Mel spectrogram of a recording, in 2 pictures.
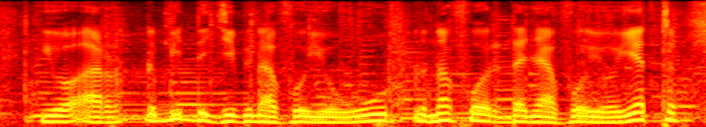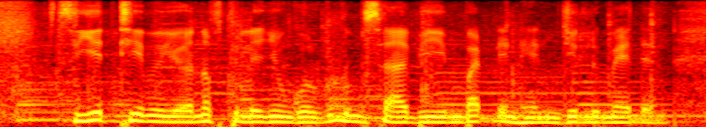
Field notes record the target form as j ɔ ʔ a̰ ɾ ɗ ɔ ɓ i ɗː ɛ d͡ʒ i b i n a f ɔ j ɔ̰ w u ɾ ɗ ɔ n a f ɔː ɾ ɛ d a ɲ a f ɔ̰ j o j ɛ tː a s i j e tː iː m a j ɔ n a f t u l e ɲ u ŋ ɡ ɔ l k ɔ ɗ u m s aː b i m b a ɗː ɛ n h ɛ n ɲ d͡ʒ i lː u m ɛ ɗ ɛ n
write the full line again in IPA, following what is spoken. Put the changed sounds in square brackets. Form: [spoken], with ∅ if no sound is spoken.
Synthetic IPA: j ɔ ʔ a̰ ɾ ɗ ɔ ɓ i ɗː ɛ d͡ʒ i b i n a f ɔ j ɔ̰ w u ɾ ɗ ɔ n a f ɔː ɾ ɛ d a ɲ a f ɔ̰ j [ɔ] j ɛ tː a s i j e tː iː m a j ɔ n a f t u l e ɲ u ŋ ɡ ɔ l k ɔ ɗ u m s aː b i m b a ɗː ɛ n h ɛ n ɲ d͡ʒ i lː u m ɛ ɗ ɛ n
